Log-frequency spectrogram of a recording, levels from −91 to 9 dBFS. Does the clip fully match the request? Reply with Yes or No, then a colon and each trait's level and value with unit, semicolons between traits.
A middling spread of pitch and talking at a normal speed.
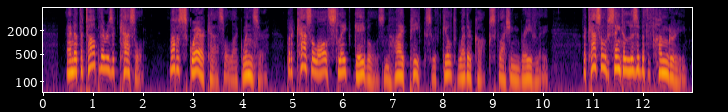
No: wide, 7.6 semitones; average, 150 wpm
